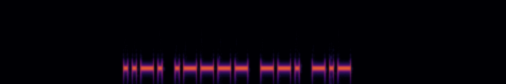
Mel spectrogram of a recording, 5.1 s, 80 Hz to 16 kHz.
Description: Morse code, heard as a keyed tone, about 28 wpm, 700 Hz. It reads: F1GK
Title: DXCC-100 Call Signs - 4 Characters - 28wpm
